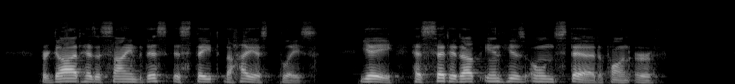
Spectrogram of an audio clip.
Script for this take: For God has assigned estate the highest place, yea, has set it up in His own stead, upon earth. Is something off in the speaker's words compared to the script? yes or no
yes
